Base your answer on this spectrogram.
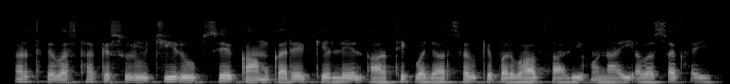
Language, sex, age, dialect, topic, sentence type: Magahi, male, 25-30, Western, banking, statement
